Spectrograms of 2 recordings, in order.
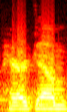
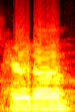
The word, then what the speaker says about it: Paradigm: the the uh I was calling it Paragon but uh have now realized it's probably pronounced Paradigm that sounds a lot better but the Paradigm system at 13.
